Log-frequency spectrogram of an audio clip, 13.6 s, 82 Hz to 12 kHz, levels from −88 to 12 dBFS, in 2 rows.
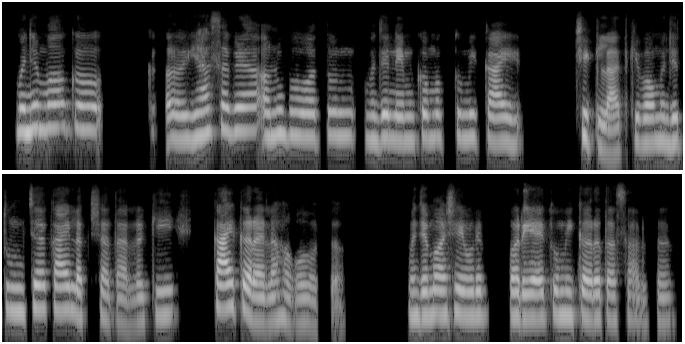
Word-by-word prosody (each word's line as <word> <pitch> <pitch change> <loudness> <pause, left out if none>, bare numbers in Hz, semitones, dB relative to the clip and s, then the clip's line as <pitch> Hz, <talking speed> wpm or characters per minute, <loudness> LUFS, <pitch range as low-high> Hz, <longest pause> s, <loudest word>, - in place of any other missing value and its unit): म्हणजे 260 +1 +5
मग 290 +1 0 0.9
अ, - - +2
ह्या 210 +3 +2
सगळ्या 265 0 +1
अनुभवातून, 225 -1 0 0.2
म्हणजे 210 +1 +1
नेमकं 205 +1 -1
मग 215 - -3
तुम्ही 220 0 -1
काय 195 -2 +1 0.6
शिकलात? 155 - 0
किंवा 190 -1 0
म्हणजे 195 0 0
तुमच्या 215 +1 +1
काय 215 -1 +3
लक्षात 180 -4 -3
आलं, 150 0 -5
की 185 0 -3 0.4
काय 225 0 +8
करायला 160 -6 +3
हवं 150 -3 -5
होतं? 135 -2 -11 0.7
म्हणजे 180 0 +1
मग 190 +1 +3
असे 195 +1 0
एवढे 185 0 +2 0.3
पर्याय 175 -1 +4
तुम्ही 185 -1 0
करत 170 -2 +2
असाल 165 -3 -5
तर? 155 0 -6
200 Hz, 140 wpm, -23 LUFS, 180-220 Hz, 0.9 s, काय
